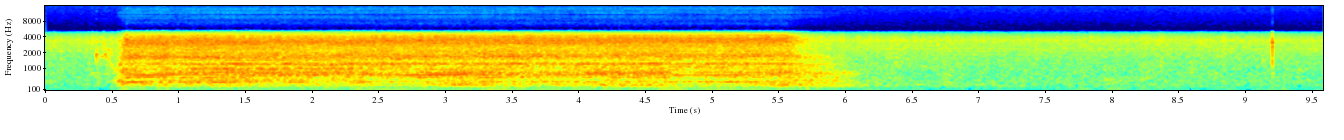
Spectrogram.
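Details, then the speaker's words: Kenmore UltraWash QuietClean dishwasher, model 655-17032402: filling with water sounds normal, but as soon as the wash motor starts a loud, rough, high-pitched whine with a grinding edge runs steadily. "this is our Kenmore Ultra Wash with Quiet Guard making a weird noise right now it's filling with water and that's a normal but as soon as the wash motor starts you hear a high-pitched whining noise which I don't think is correct"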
